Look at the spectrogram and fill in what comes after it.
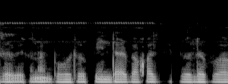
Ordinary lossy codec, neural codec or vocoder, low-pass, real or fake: none; none; 7.2 kHz; real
